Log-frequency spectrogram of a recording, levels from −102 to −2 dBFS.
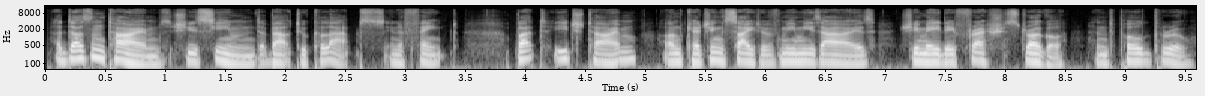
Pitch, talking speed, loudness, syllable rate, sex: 120 Hz, 175 wpm, -19 LUFS, 4.6 syllables/s, male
